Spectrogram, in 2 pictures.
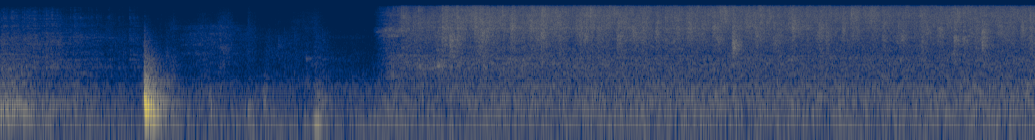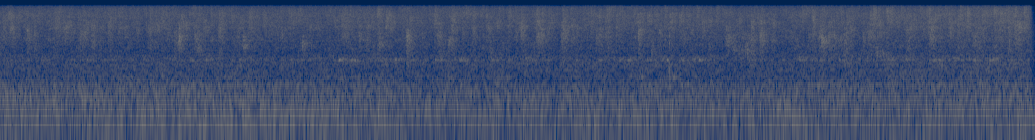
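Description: household object, shower water running

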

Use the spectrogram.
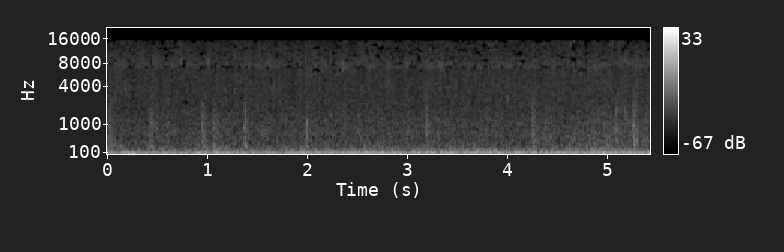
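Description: nature, rain falling

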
